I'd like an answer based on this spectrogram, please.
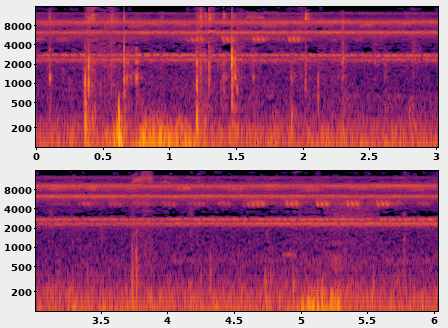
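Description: Chorus of night insects: steady high-pitched trilling at several pitches at once, with a faster pulsing call joining about four and a half seconds in. A few low thumps sound about half a second in and again about five seconds in.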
